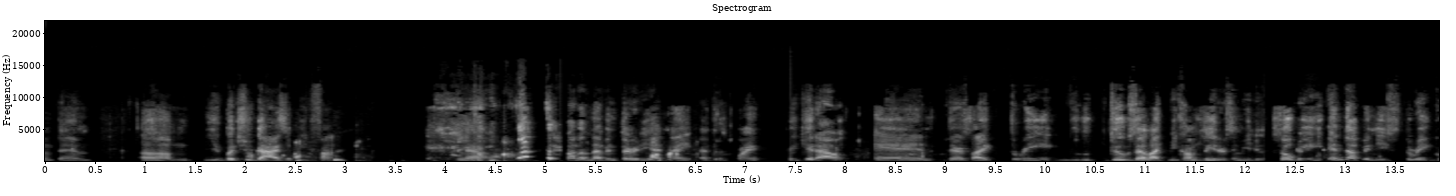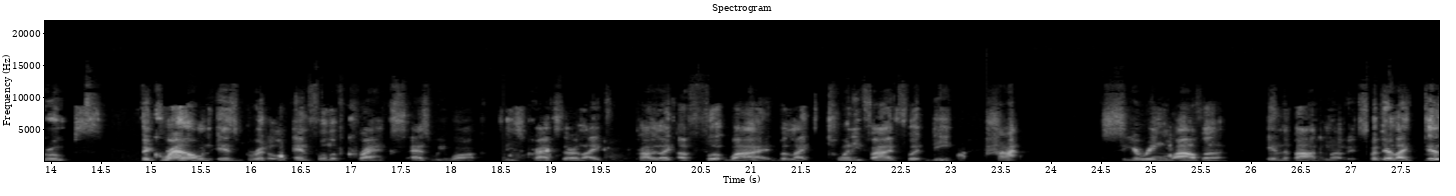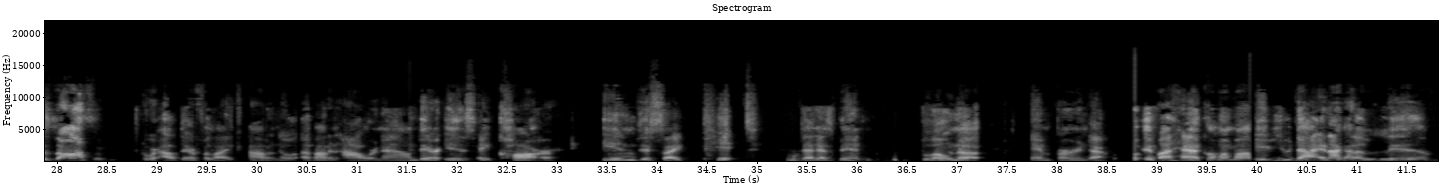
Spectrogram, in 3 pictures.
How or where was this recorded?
video call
